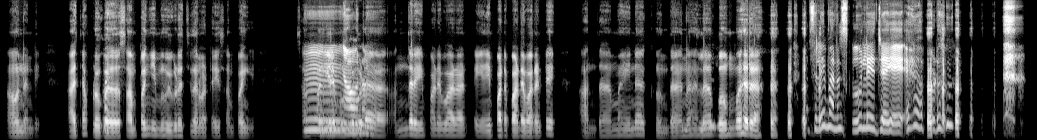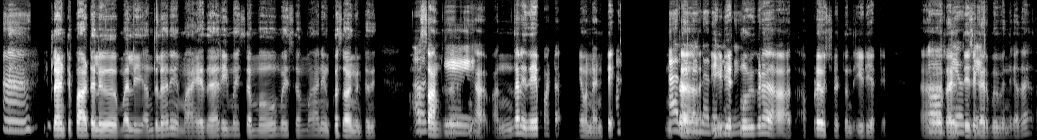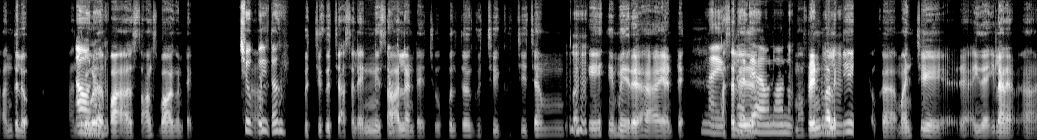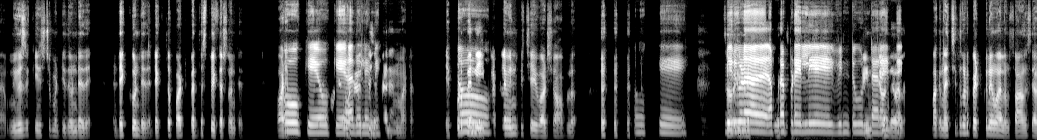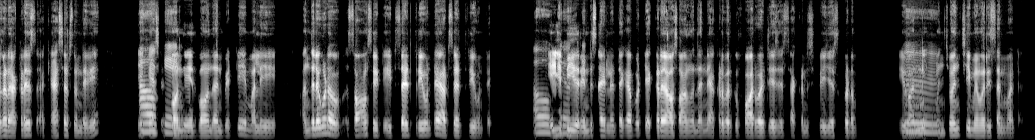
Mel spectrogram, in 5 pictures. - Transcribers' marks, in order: in English: "మూవీ"; in English: "మూవీలో"; singing: "అందమైన కుందనాల బొమ్మరా"; giggle; laugh; singing: "మాయదారి మైసమ్మో మైసమ్మ"; giggle; in English: "మూవీ"; in English: "మూవీ"; tapping; in English: "సాంగ్స్"; singing: "చూపులతో గుచ్చి గుచ్చి చంపకే మేరా హాయ్"; giggle; in Hindi: "మేరా హాయ్"; giggle; in English: "ఫ్రెండ్"; in English: "నైస్"; in English: "మ్యూజిక్ ఇన్స్ట్రుమెంట్"; in English: "డెక్‌తో"; in English: "స్పీకర్స్"; in English: "షాప్‌లో. సో"; laugh; unintelligible speech; in English: "సాంగ్స్"; in English: "క్యాసెట్స్"; in English: "క్యాసెట్"; in English: "సాంగ్స్"; in English: "సైడ్ త్రీ"; in English: "సైడ్ త్రీ"; in English: "ఏ బి"; in English: "సాంగ్"; in English: "ఫార్వర్డ్"; in English: "ప్లే"
- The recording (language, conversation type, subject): Telugu, podcast, చిన్నతనం గుర్తొచ్చే పాట పేరు ఏదైనా చెప్పగలరా?
- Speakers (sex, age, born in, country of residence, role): female, 30-34, India, India, host; male, 35-39, India, India, guest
